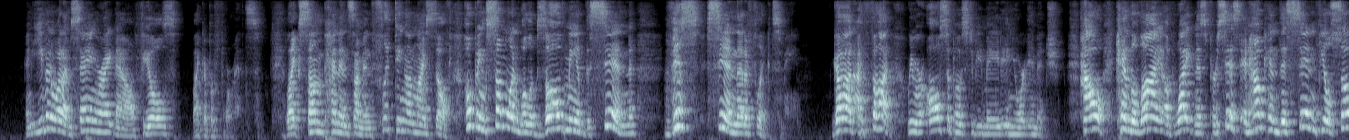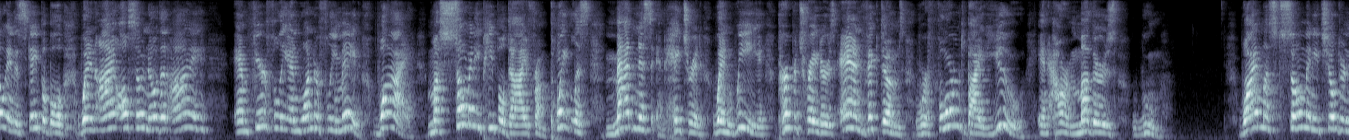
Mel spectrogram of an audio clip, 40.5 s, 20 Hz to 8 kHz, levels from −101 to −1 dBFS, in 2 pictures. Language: English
